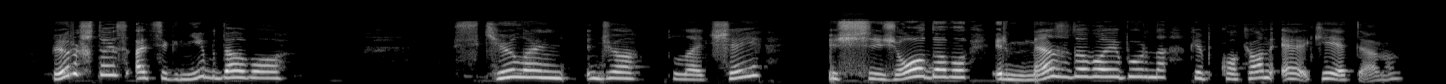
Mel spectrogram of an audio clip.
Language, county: Lithuanian, Utena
